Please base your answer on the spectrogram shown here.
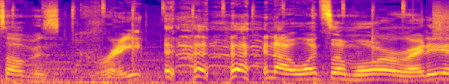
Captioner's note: laughs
